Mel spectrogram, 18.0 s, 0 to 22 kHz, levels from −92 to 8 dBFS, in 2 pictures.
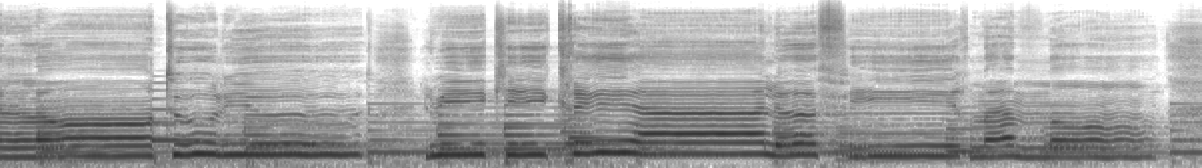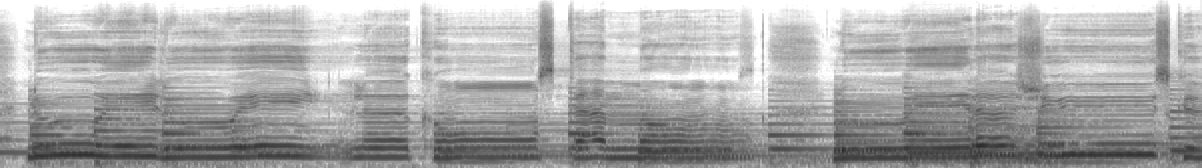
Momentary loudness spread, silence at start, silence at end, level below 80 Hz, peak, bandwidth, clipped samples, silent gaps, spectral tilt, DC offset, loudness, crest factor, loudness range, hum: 10 LU; 0 s; 0 s; -50 dBFS; -4 dBFS; 18.5 kHz; under 0.1%; none; -6 dB/octave; under 0.1%; -18 LUFS; 14 dB; 4 LU; none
